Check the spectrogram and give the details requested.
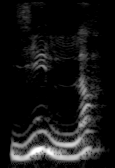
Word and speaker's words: gilla: And the Swedish word for like in its basic form will be pronounced like this. Gilla.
